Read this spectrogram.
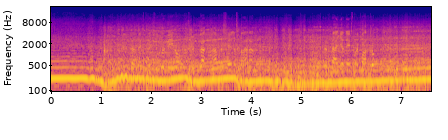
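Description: A rally car accelerates away, its engine rising and dropping through gear changes.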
